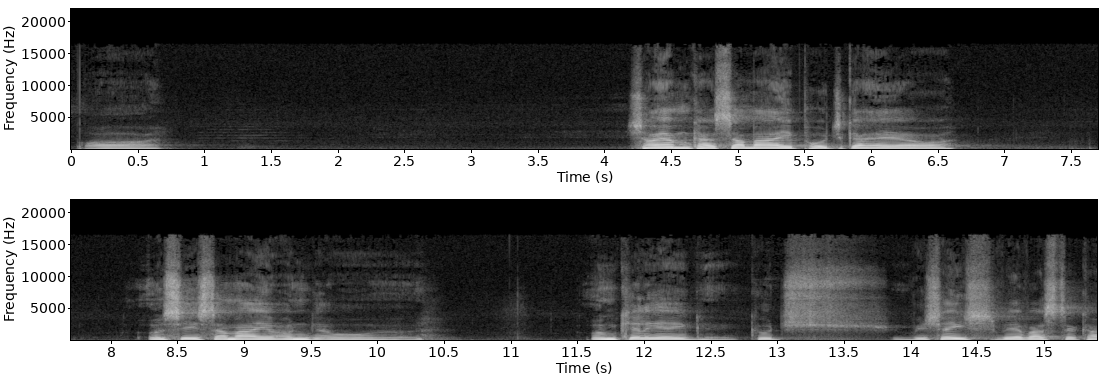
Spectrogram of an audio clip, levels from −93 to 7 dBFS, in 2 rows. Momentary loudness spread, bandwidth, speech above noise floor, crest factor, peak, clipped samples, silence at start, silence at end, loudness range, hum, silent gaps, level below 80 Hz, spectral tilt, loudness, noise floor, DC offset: 18 LU; 15.5 kHz; 48 dB; 14 dB; -2 dBFS; under 0.1%; 0.1 s; 0 s; 5 LU; none; none; -54 dBFS; -6.5 dB/octave; -14 LUFS; -62 dBFS; under 0.1%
